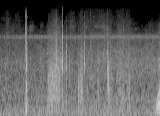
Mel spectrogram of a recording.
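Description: Footsteps on lawn grass with camera handling noise: a sharp click about a third of a second in, then a few soft scuffs.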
